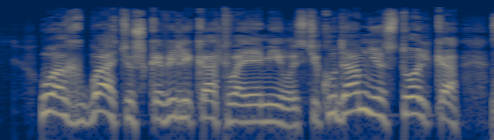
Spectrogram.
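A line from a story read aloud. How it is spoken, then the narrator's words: Wailed, widow. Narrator (Russian): завопила было вдовица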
